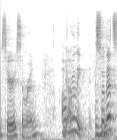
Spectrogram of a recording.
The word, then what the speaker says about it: Siri Simran: That's my first name, Siri Simran.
